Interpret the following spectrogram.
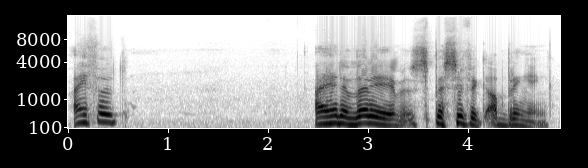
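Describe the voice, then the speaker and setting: Older guy giving a chatty sermon, says you know a lot, kinda high but mellow voice, dry sound. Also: takes it slowly, gravelly, no echo, muffled recording. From Czechoslovakia. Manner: conversational, animated, frequent "you know". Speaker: preacher. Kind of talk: sermon to a small gathering.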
